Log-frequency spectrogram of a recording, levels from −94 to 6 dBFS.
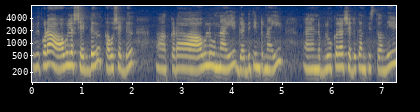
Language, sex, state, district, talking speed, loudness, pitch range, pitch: Telugu, female, Andhra Pradesh, Visakhapatnam, 115 wpm, -19 LUFS, 240-285 Hz, 250 Hz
